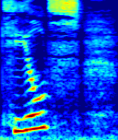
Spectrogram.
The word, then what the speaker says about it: Kiehl's: Kiehl's.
